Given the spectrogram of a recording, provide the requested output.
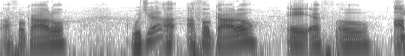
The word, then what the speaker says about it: affogato: I think it's pronounced affogato.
